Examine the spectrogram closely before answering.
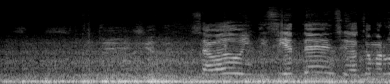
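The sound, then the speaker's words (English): Steady low engine drone and road rumble from inside a car driving along a highway on a sunny day through a dry, dusty landscape, recorded on a phone, continuous throughout, with a voice speaking over it partway through. “It opens looking out the windshield of a car on a sunny day.”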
